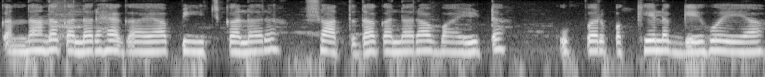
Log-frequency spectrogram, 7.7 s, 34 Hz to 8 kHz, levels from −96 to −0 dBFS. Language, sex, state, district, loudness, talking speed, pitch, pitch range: Punjabi, female, Punjab, Kapurthala, -16 LUFS, 140 wpm, 205 Hz, 200-215 Hz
